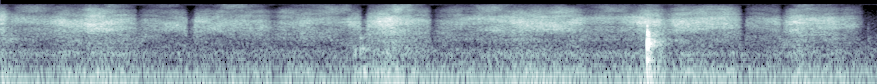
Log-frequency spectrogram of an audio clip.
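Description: Chalkboard duster wiping chalk off a blackboard in repeated hissy strokes, with one sharp tap against the board about three seconds in.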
